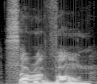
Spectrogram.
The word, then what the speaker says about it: Sarah Vaughan: And thanks to you, I learned how to pronounce the name of the next artist, Sarah Vaughan.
